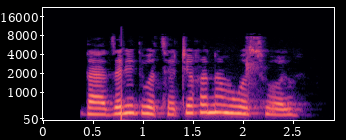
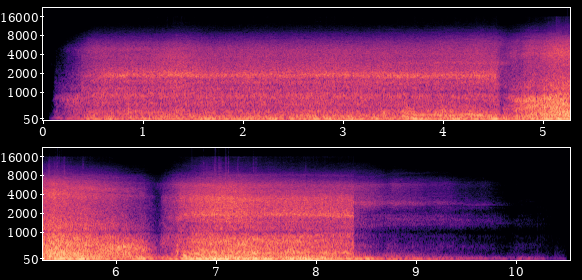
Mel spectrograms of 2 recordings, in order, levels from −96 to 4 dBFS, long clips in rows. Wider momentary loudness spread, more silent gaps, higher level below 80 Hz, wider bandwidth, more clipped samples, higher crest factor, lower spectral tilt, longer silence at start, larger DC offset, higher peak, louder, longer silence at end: second, 9 LU vs 12 LU; neither; second, -56 dBFS vs -18 dBFS; about the same, 8 kHz vs 8.8 kHz; neither; about the same, 16 dB vs 14 dB; about the same, -5.5 dB/octave vs -5.5 dB/octave; first, 0.45 s vs 0.25 s; neither; second, -6 dBFS vs 0 dBFS; second, -21 LUFS vs -15 LUFS; second, 0.35 s vs 1.4 s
